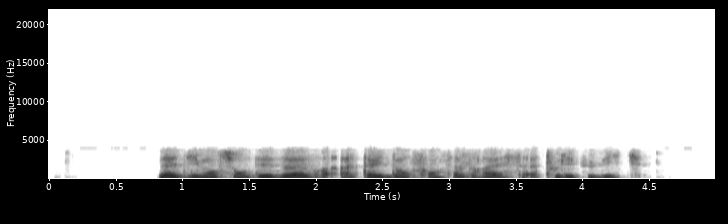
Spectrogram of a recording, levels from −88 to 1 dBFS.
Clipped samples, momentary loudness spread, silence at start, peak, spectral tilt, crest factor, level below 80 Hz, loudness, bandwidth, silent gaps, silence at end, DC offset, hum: under 0.1%; 9 LU; 0.85 s; -8 dBFS; -12 dB/octave; 18 dB; -68 dBFS; -25 LUFS; 4.1 kHz; none; 0.55 s; under 0.1%; none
